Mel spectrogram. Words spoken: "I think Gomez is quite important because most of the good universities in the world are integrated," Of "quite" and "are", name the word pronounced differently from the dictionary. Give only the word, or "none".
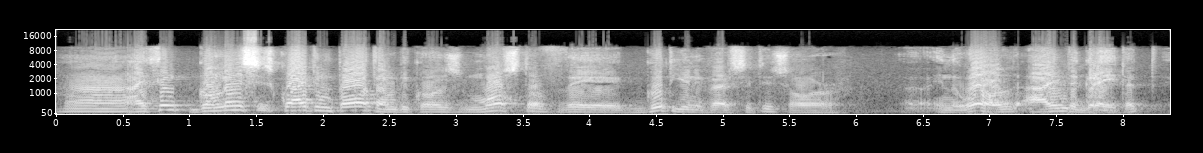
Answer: none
